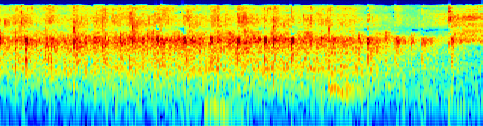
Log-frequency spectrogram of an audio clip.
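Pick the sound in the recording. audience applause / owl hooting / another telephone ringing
audience applause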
